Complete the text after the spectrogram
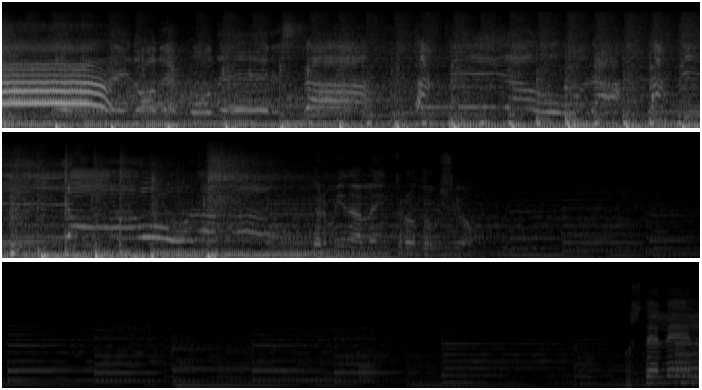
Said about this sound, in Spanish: Alguien va a dar un grito de guerra.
